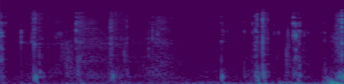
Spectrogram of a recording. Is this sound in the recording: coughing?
no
